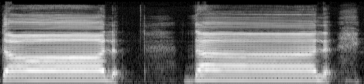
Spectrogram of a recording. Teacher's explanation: हमने ज़ुबान की नोक को ऊपर दांतों की जड़ के साथ लगाना है। टिप ऑफ द टंग से अदा करेंगे, यानी कि ज़ुबान के ऊपर वाले दांतों की जो जड़ होती है, इससे गम जो लाइन बनी होती है, जड़ जिसको लाइन यानी कि दांतों के साथ होती है, वहाँ पे हमने ज़ुबान की नोक को लगाना है।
